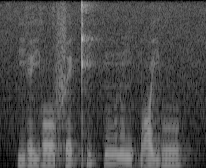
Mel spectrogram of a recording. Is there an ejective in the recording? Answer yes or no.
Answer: yes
